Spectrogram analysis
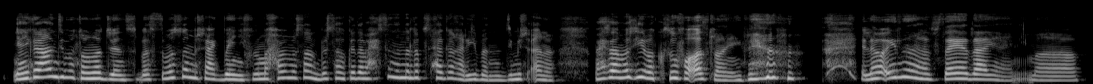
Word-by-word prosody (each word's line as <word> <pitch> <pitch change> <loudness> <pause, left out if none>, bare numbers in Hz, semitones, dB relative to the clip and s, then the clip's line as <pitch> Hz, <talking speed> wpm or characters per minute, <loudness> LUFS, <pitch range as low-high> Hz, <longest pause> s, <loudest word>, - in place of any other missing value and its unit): يعني 255 +3 +4
كان 335 +3 +5
عندي 345 0 +4
بنطلونات 275 -3 +3
جينز، 220 -2 -2
بس 225 +1 -6
مثلًا 305 +5 -1
مش 295 -4 -1
عاجباني، 230 -3 +1
فلما 245 +3 -1
أحاول 295 +4 -2
مثلًا 305 +1 -2
ألبسها 265 +1 -2
وكده، 275 +1 -1
باحس 265 +6 -5
إن 340 - 0
أنا 310 0 +2
لابسة 305 +1 -4
حاجة 285 -2 -2
غريبة، 220 -1 -2
إن 195 0 -6
دي 215 +3 -5
مش 240 +1 -2
أنا، 205 -3 -4 0.4
باحس 255 +3 -1
إن 320 - +6
أنا 310 - +4
ماشية 330 0 +3
مكسوفة 280 -3 +2
أصلًا، 245 -5 -2
يعني 195 +1 -5
فاهم؟ 270 +8 +3 0.8
اللي 230 +4 +1
هو 280 - +4
إيه 280 +2 +2
اللي 340 +2 +2
أنا 310 -4 +2
لابساه 250 +2 +2
ده! 240 -2 +3
يعني 210 +2 -9
ما 190 -2 -6
م - - -16
260 Hz, 230 wpm, -25 LUFS, 225-295 Hz, 0.8 s, إن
